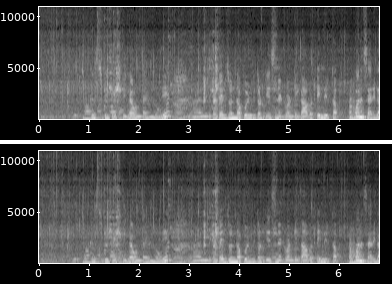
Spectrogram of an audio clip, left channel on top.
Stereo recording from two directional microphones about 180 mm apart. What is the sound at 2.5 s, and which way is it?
Speech, 25° left (ahead or behind).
